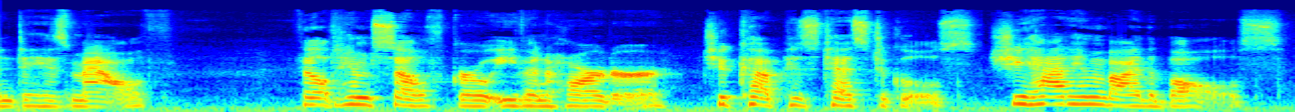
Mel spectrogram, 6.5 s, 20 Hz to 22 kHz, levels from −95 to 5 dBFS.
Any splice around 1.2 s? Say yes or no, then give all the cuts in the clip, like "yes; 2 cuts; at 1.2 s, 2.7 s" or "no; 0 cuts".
no; 2 cuts; at 3.4 s, 4.8 s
